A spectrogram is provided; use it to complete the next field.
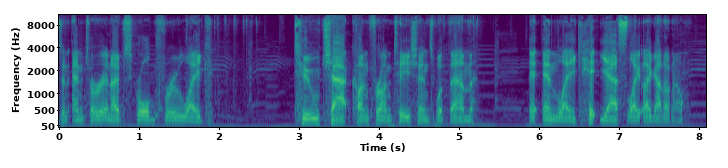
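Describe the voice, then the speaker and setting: A man with a fairly low voice speaks at a moderate pace in a flat monotone. The sound is dry and close with no echo, with music in the background. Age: 20s. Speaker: game streamer. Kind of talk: casual chat. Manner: casual, filler-heavy.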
